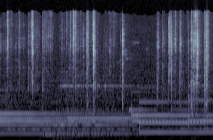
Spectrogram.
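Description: Quiet background music with held chords, over irregular sharp clicks and scrapes of a device and its white moulded plastic packaging tray being handled, the loudest click about two seconds in and a quick run of clicks near the end.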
